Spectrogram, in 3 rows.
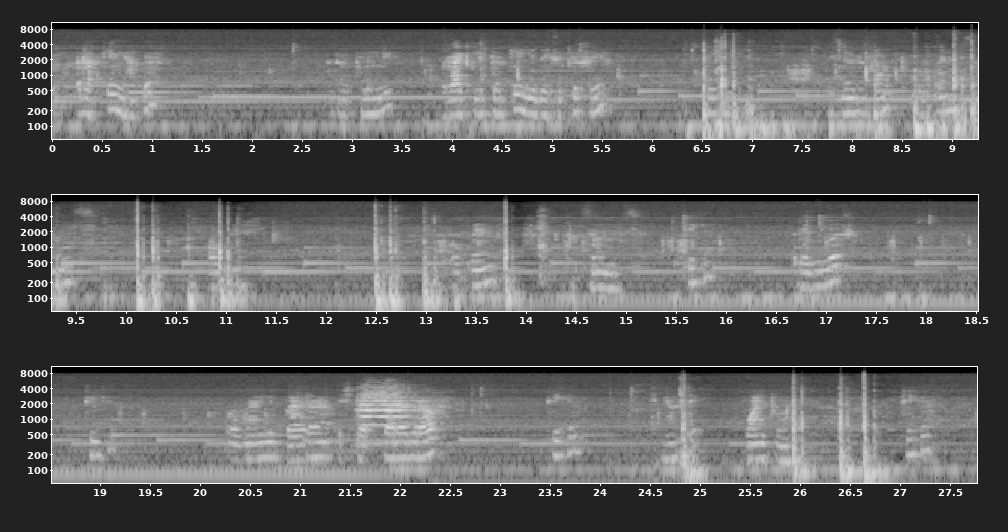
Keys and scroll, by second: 10.4 ctrl+a, 12.0-14.6 typing, 16.1 BackSpace, 16.3 BackSpace, 16.6 BackSpace, 17.5 BackSpace.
